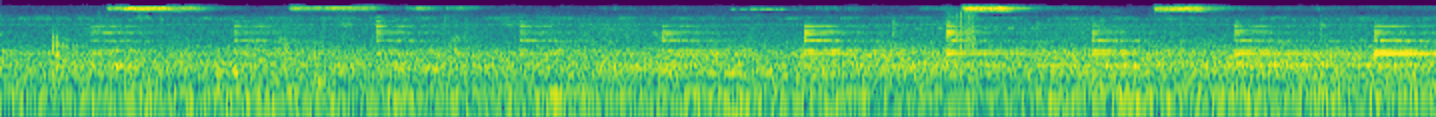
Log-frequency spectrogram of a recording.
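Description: Cuyahoga Valley Scenic Railroad diesel train approaching from a distance: a steady rumble, with a ringing, most likely the locomotive bell, struck about once a second.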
